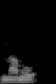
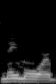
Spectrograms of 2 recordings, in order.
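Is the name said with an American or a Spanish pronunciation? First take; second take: Spanish; American. First: The name has a Spanish-style pronunciation. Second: The name has an American-style pronunciation. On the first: It refers to the film's character. "but this version is Namor" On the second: It refers to the comic-book character. "I pronounce comic the the comic version as Namor"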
